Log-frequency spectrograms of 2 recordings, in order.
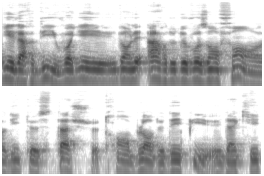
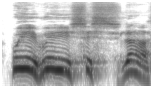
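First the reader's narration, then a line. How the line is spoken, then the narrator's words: Triumphant exclamation. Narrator (French): s'écria Eustache triomphant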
